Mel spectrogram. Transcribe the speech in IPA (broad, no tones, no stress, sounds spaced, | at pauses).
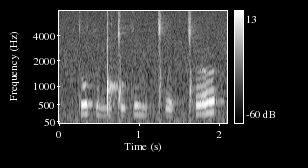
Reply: t o t͡s u ŋ͡ǃ ɘ ǀ u t͡s ʉ m œ t͡ʃ ǀʰ ɘ | ǀʰ œ ɐ̯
